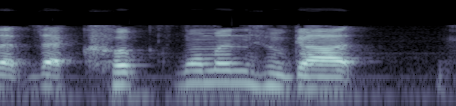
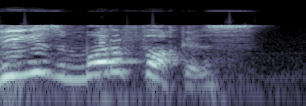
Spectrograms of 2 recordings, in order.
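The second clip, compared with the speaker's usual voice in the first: put-on very high, loud, furious New York accent; 10 semitones higher, 5 dB louder than usual. Showing own angry outbursts: imitating an angry New York accent. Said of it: "me with the New York accent. Whenever I get angry".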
